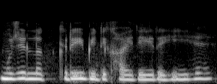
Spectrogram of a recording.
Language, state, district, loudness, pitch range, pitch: Hindi, Arunachal Pradesh, Lower Dibang Valley, -13 LUFS, 225-260 Hz, 250 Hz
